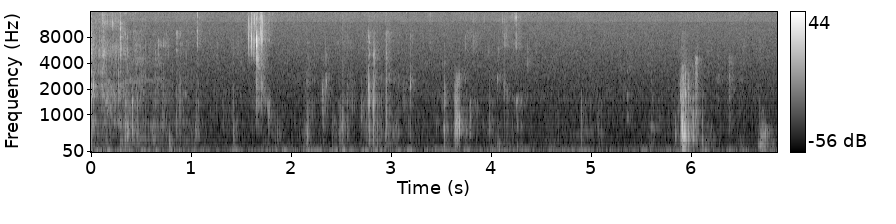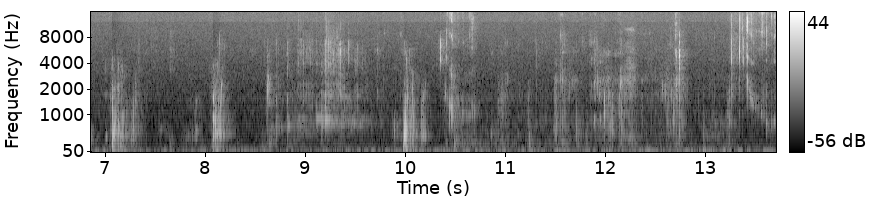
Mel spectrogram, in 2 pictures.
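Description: Close-up mukbang eating sounds of a person biting and chewing soft desserts: irregular wet mouth clicks and smacks, with a few sharper bites, the loudest about six and ten seconds in.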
